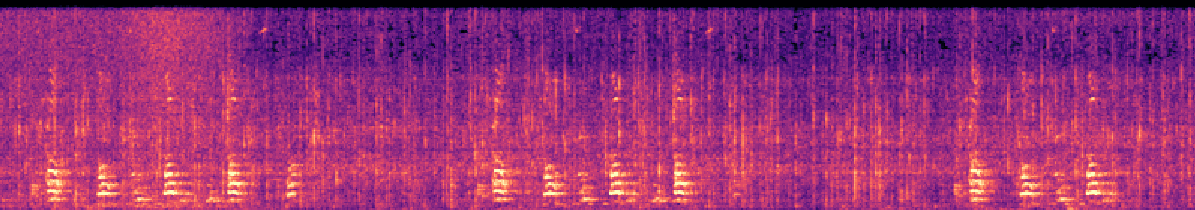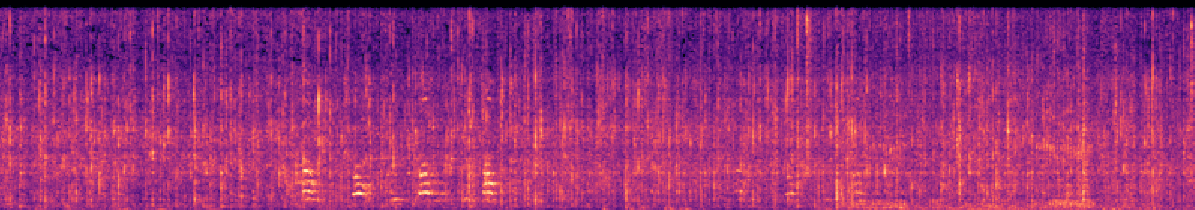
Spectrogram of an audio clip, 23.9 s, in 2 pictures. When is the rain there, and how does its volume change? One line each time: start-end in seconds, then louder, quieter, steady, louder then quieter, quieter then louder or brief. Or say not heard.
0.0-23.8 steady.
